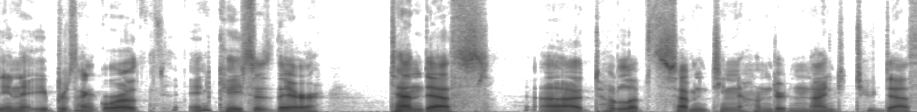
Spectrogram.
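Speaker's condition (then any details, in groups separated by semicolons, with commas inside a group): Multiple sclerosis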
